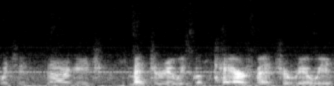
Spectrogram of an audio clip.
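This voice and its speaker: A man in a Scottish accent over noticeable background noise. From Scotland. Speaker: video blogger. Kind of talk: casual chat.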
